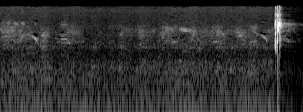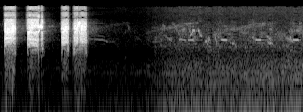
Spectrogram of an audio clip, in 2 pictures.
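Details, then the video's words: Black francolin (kala teetar) gives one loud, harsh, grating phrase: a short sharp click, then four rasping broadband notes over about a second and a half. Faint small birds chirp quietly before and after. "Black Francolin (kala Teetar ) Amazing Voice || Black francolin voice || Kala teetar sound"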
